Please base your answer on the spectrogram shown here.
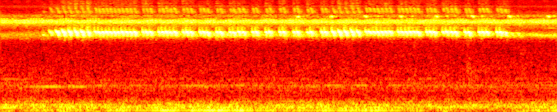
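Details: Chorus of autumn insects offered for sleep listening, a high sustained ringing tone overlaid by a fast train of pulsed chirps that runs nearly throughout, steady and dense against a quiet low hum.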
